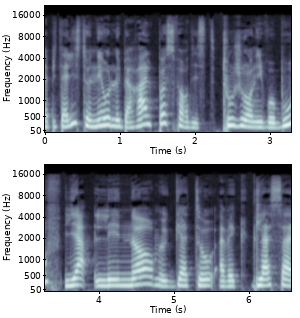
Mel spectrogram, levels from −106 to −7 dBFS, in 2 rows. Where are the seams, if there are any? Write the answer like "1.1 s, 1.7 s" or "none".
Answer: 2.3 s, 3.5 s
